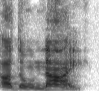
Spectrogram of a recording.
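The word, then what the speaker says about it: אֲדֹנָי: the patach would be Adonai. I'm saying with a patach, so I don't say the holy name. And God's name is basically that name. We pronounce it as though it's the plural, my masters, and we change the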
